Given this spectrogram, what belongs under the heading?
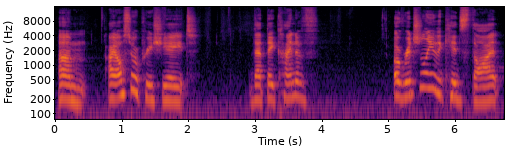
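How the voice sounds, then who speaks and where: A woman's voice: mid-range voice, lively intonation, slow, pushed and bright. A woman co-hosting a casual podcast, rambling and hesitant, with many "like"s. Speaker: podcast co-host. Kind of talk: casual chat about a TV show.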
